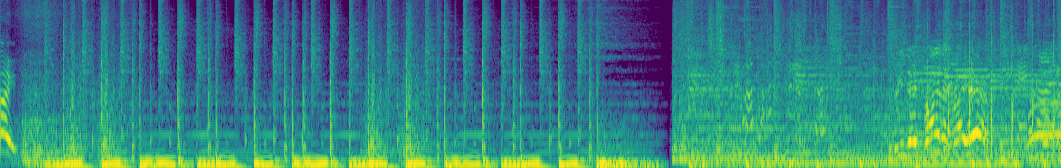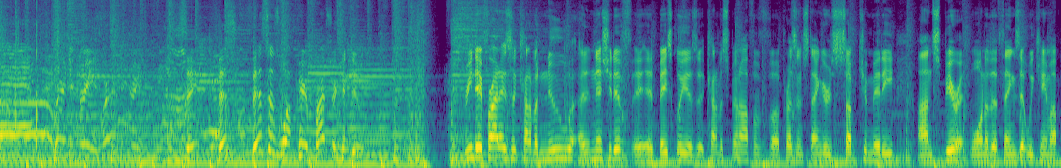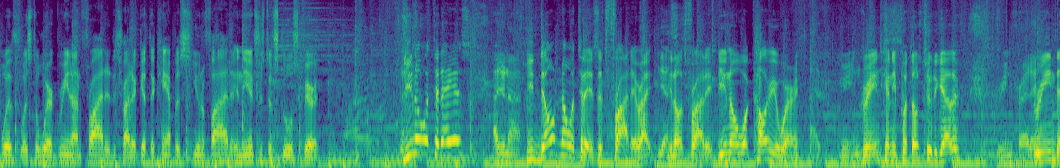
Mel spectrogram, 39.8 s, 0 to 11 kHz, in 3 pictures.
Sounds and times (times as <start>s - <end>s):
Music: 0.0s - 39.7s
Speech: 19.0s - 39.7s.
